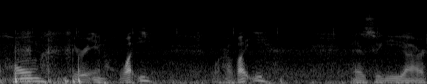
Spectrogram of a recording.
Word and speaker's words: Hawaii: Most people know of Hawaii as Hawaii, but actually the Hawaiian language, W is usually V, D. So Hawaii or Molokai. So that's how it's usually pronounced by the local people.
